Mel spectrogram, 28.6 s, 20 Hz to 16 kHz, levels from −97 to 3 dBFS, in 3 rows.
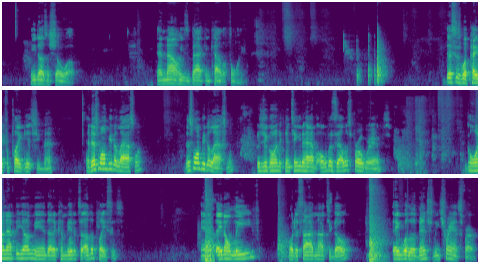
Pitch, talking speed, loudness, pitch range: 135 Hz, 135 wpm, -21 LUFS, 120-145 Hz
